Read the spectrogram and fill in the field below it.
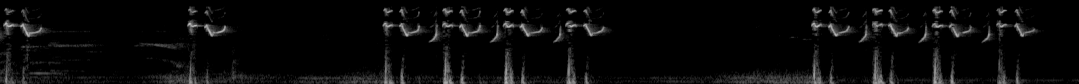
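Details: Cinereous tit singing in the morning: bursts of high, hooked whistled notes, repeated in quick runs of two to four phrases with short pauses between, over a faint low background.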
